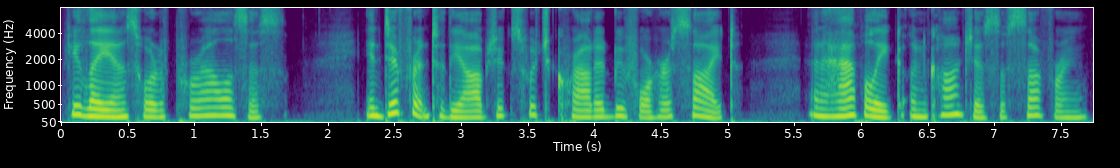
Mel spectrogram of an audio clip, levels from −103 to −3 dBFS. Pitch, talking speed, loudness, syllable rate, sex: 185 Hz, 165 wpm, -19 LUFS, 5.8 syllables/s, female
